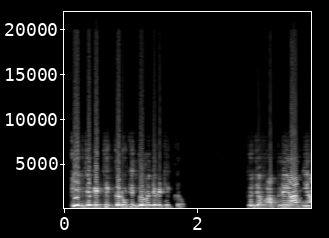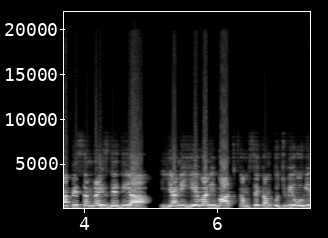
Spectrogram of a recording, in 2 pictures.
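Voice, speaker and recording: A man's voice: high-pitched, a bit bright. A man teaching an English grammar lesson, questioning and coaxing his students and repeating words. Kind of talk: classroom lecture.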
